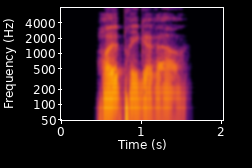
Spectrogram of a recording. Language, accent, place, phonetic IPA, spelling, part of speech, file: German, Germany, Berlin, [ˈhɔlpʁɪɡəʁɐ], holprigerer, adjective, De-holprigerer.ogg
- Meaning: inflection of holprig: 1. strong/mixed nominative masculine singular comparative degree 2. strong genitive/dative feminine singular comparative degree 3. strong genitive plural comparative degree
